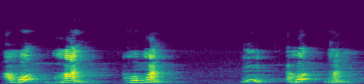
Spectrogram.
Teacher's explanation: হয়ের সঙ্গে ব যুক্ত হয়ে ব মহাপ্রাণ রূপে উচ্চারিত হচ্ছে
